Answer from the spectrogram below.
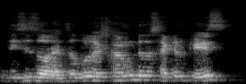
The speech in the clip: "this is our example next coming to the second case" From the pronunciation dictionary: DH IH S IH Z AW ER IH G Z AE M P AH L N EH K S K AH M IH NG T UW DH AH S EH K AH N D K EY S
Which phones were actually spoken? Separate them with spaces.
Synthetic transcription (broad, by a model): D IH S IH Z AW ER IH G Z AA M P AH L L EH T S K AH M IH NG T UW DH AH S EH K AH N D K EY S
